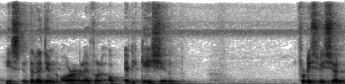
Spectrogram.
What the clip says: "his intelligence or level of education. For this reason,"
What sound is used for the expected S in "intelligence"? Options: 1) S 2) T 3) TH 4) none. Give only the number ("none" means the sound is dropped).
4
